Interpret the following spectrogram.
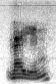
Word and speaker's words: Leyen: There's also an European commissioner by the name of Ursula von der Leyen. Leyen, it's Leyen, which can pronounce liar, but she's German.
